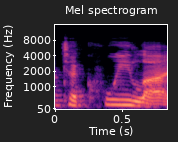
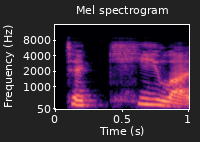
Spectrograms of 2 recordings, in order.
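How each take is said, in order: First: The 'qu' is a KW sound. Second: The 'qu' is a plain K sound. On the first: The speaker calls it wrong. "It's never tequila. It's there's never a K W sound here" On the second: The speaker calls it right. "in Spanish, it's always ca"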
